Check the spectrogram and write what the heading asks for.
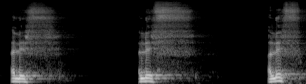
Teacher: আলিফ এর মাখরাজ কি মুখের খালি অংশ হতে উচ্চারিত হয়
